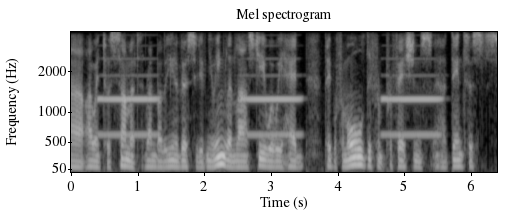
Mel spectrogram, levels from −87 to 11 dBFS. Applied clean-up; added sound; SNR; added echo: none; Wind instrument, woodwind instrument; 7 dB; none.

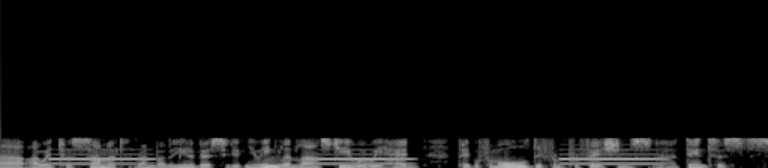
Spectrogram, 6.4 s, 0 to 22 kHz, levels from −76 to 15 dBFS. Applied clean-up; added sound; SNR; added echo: classical method spectral subtraction.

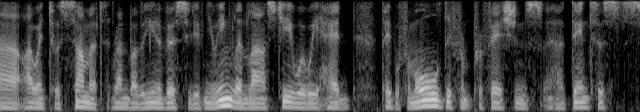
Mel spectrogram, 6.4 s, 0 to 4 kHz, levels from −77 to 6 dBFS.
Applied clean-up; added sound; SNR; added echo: none; none; none; none.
